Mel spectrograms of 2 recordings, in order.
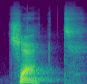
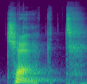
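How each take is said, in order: The two takes are said the same way.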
